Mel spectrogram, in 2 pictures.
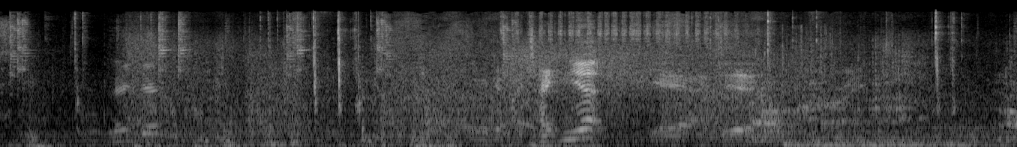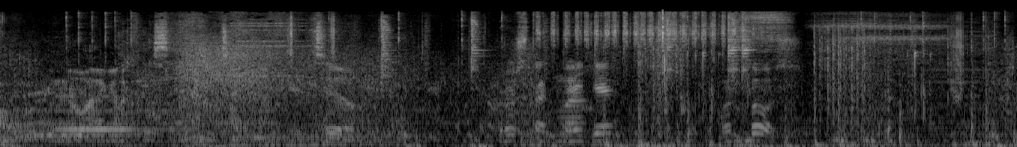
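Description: Swords clash and clang in a noisy battle.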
